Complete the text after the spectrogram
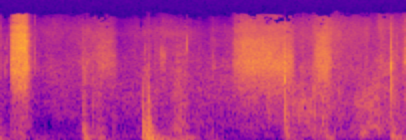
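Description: Gloved hands knock and rub against a wooden board.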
